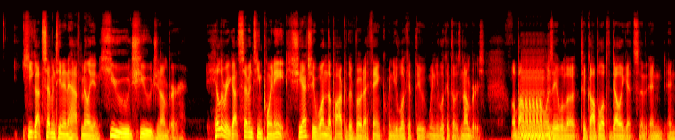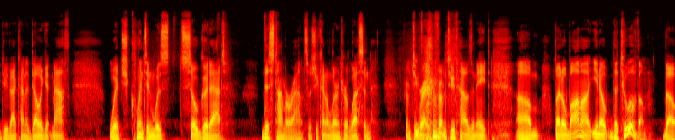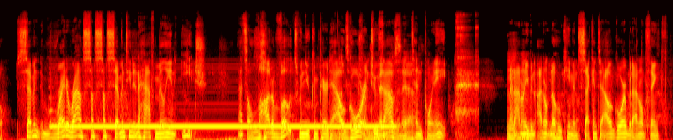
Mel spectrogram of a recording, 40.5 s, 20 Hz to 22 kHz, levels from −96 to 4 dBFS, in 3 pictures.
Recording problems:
echo of what is said; faint; from 29 s on; 460 ms later, 25 dB below the speech
audio stuttering; at 10 s and at 29 s
phone ringing; loud; from 27 to 35 s; peak 1 dB above the speech
clattering dishes; noticeable; at 36 s; peak 5 dB below the speech

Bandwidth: 15 kHz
